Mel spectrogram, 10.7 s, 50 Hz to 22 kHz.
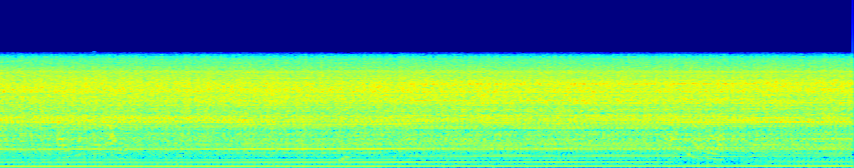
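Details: Skoda 120GLS engine, first start after assembly: steady, even petrol idle with a constant low drone and no speed changes; freshly rebuilt engine idling normally.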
